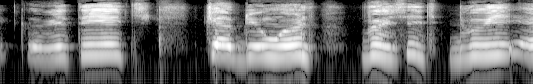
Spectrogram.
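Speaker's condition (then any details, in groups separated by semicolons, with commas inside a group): Cerebral palsy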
